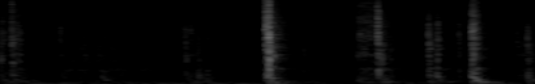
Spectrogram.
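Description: A paper trimmer slices through card while someone makes an origami hexagonal desk tidy. A few sharp, close clicks and brisk cutting bursts are spaced out against quiet.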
